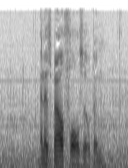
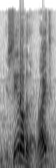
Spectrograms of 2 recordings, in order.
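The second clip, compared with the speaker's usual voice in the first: impatient professor; 12 semitones higher, 7 dB louder, faster than usual. Retold or imitated. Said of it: "next student, here".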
